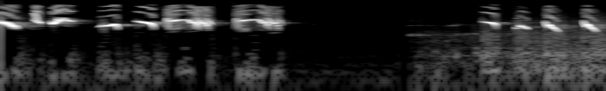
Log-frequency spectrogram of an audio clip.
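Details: Orange-bellied leafbird song: a fast string of high, slurred whistled notes, a short gap, then a few more quick descending whistles over faint rustling.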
